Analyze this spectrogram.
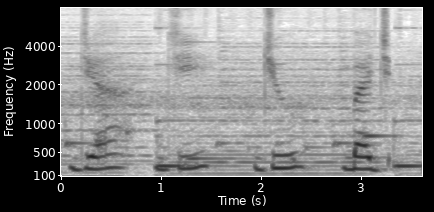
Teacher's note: dilafalkan dengan menyentuhkan nya Tengah lidah ke daerah langit-langit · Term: huruf ja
